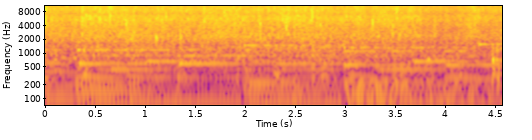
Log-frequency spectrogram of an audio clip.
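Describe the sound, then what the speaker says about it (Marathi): Browned onions frying in a pan with green chili and coriander paste for a cluster bean and potato curry, a loud, dense, continuous sizzle and crackle with a few scraping stirs and a low steady hum beneath. "कांदा ब्राऊन झाला की आपण यामध्ये जे आपण वाटण करून घेतलं हिरव्या मिरची कोथिंबीरचं यामध्ये घालूया"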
